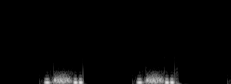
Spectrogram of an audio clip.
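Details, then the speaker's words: Innocent systolic murmur used for teaching: heartbeat near 63/min with a soft murmur peaking early in systole, reflecting normal flow velocity across the aortic valve, in contrast to the late-peaking murmur of aortic stenosis. "innocent murmurs reflect a normal flow velocity profile across the aortic valve aortic stenosis on the other hand has a delayed Peak reflecting the increased obstruction to outflow"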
